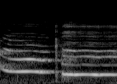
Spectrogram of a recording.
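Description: A dog howls on hearing a song, a high, wavering whine in two drawn-out notes: the first slides downward, a brief break follows, then a lower, steadier tone that tapers slightly.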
